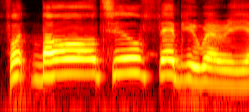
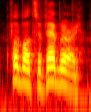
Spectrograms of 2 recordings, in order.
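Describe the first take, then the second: First: Slow, drawn-out announcer call; big slow sign-off catchphrase; announcer slogan. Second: Said in the usual way. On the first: Pretend. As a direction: stretch the slogan like a broadcaster.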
